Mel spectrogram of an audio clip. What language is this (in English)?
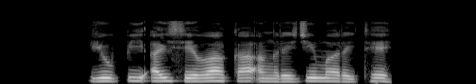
Chhattisgarhi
